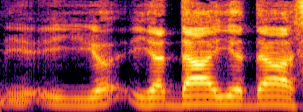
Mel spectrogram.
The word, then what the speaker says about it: jada: From their expression, we would say jada, jada, but it would be pronounced in Norwegian, yada, yada, something anyway.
